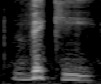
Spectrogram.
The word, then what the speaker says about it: Vici: them by the way i'm vici pronounced vicky my creator was vivisecto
